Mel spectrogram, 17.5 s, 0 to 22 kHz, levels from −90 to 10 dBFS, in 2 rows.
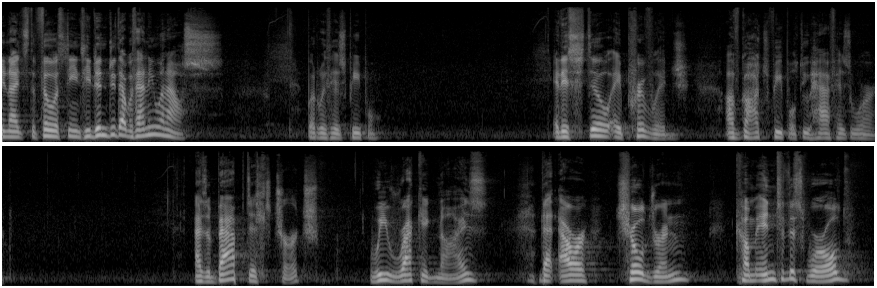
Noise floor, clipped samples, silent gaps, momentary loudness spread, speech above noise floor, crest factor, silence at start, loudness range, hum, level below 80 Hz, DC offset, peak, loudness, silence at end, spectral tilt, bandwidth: -68 dBFS; under 0.1%; none; 16 LU; 37 dB; 26 dB; 0 s; 10 LU; none; -86 dBFS; under 0.1%; -6 dBFS; -30 LUFS; 0.25 s; -4.5 dB/octave; 19 kHz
